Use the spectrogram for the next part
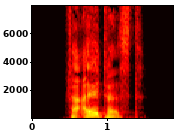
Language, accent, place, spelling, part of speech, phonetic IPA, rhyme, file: German, Germany, Berlin, veraltest, verb, [fɛɐ̯ˈʔaltəst], -altəst, De-veraltest.ogg
- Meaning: inflection of veralten: 1. second-person singular present 2. second-person singular subjunctive I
